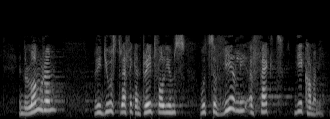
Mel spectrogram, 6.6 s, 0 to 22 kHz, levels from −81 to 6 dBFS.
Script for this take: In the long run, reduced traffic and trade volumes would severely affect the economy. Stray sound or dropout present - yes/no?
no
